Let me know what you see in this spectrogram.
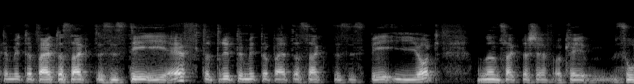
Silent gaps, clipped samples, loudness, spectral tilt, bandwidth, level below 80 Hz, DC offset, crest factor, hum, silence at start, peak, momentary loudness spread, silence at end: none; under 0.1%; -21 LUFS; -6.5 dB/octave; 7.6 kHz; -58 dBFS; under 0.1%; 18 dB; none; 0.05 s; -2 dBFS; 11 LU; 0 s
